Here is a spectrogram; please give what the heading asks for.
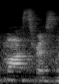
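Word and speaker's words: mas-wrestling: The mass wrestling, Moss wrestling. moss, like moss on a tree, but it's not spelled like that. It's spelled like mass.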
